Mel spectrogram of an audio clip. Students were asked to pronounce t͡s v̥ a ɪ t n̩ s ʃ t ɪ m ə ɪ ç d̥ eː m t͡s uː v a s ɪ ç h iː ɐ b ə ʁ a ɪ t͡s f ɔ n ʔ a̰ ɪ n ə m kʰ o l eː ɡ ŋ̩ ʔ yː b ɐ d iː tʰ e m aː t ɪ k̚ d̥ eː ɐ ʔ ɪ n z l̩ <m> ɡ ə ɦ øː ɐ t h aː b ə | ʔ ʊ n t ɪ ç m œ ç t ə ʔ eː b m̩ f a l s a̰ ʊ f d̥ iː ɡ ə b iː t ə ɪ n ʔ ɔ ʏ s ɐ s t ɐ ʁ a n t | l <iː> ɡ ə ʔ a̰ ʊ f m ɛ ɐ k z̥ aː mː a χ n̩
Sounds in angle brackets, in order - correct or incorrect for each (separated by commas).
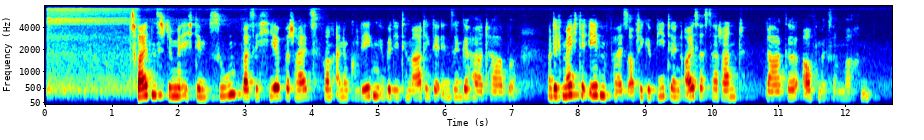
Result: incorrect, incorrect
